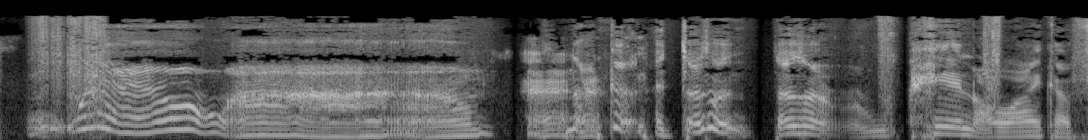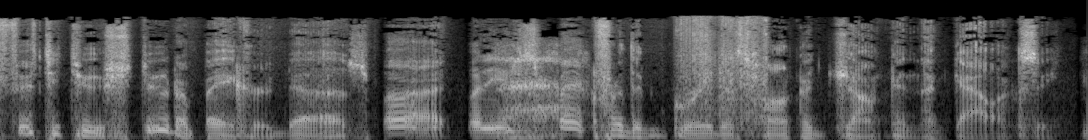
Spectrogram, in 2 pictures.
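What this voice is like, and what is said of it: Decent impression of a film character. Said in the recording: “Not a bad impression, by the way. ... You are almost as annoying as him.”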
